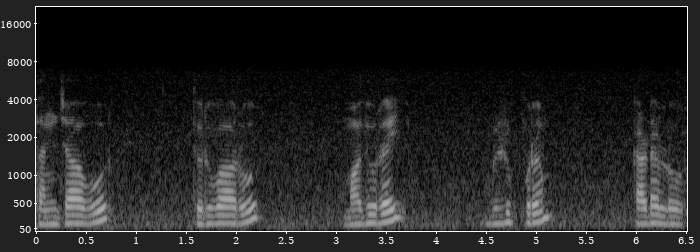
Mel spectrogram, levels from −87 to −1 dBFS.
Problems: none marked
